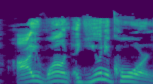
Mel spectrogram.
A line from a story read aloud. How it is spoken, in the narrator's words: he roared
